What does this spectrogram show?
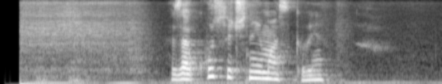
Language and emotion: Russian, neutral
